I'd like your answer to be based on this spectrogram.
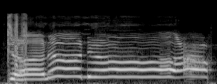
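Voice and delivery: high, slow dun-dun-dun; sung dramatic sting. Acted. After the courtroom twist, a high sung sting.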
